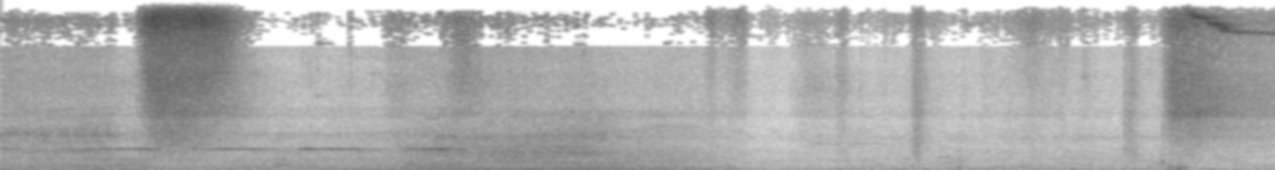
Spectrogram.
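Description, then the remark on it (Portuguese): A bus rumbles as it arrives at a stop, its engine droning low and steady, with a thin intermittent beeping early on and sharp hisses of air brakes as it pulls in and settles. “O ônibus chega e o ambiente muda.”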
